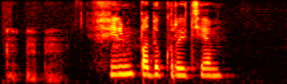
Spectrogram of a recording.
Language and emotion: Russian, neutral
